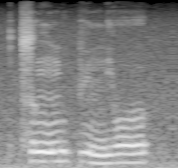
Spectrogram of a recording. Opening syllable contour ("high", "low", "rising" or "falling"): high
